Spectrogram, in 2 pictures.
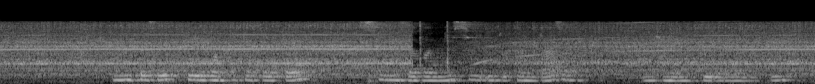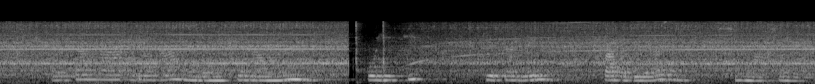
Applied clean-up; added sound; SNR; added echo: none; Domestic sounds, home sounds; -3 dB; reverberation time 1.0 s.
